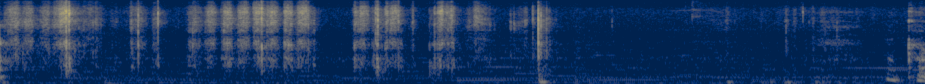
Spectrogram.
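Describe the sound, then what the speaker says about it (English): Sandpaper rubs paint off a small pendant in quick, close, rasping strokes, coming in bursts and then pausing. "now you're just sanding some of the actual paint"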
